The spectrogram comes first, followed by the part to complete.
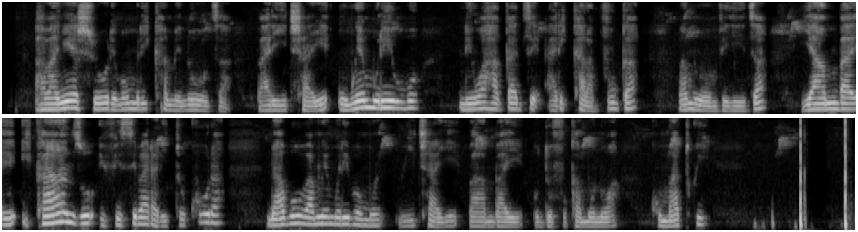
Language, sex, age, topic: Rundi, female, 18-24, education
